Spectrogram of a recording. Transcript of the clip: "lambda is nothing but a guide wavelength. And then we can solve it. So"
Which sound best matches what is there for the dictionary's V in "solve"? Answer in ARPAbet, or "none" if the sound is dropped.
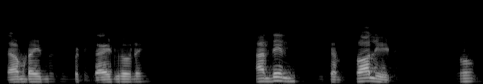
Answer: none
